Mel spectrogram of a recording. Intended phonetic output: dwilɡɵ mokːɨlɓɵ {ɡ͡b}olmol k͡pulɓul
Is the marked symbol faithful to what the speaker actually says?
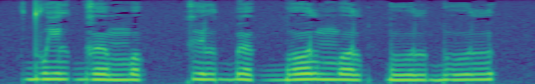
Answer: yes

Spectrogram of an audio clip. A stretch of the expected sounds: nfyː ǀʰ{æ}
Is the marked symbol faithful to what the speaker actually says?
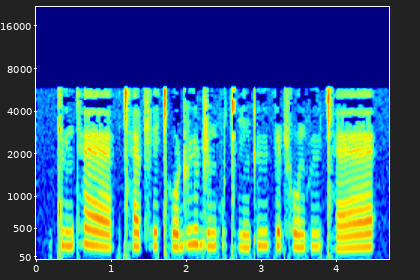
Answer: no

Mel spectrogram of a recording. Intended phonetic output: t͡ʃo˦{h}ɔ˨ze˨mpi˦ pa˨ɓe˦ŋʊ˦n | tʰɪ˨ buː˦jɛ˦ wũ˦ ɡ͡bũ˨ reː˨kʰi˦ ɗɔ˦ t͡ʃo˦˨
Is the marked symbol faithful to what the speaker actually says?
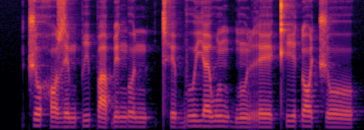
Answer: yes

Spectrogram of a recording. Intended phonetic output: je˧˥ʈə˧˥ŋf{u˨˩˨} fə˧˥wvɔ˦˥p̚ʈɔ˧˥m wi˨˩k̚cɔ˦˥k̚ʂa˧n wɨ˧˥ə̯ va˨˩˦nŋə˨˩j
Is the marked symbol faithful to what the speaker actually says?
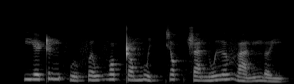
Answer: yes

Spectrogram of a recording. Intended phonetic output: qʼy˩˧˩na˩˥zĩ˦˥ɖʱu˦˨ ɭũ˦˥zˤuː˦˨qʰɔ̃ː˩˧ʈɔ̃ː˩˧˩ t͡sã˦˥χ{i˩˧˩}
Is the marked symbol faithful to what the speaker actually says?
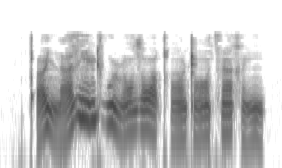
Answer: no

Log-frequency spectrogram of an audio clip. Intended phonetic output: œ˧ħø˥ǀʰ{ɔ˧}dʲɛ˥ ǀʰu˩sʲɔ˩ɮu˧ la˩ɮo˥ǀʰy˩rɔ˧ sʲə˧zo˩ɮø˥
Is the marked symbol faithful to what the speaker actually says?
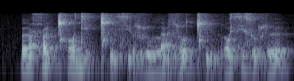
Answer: yes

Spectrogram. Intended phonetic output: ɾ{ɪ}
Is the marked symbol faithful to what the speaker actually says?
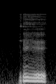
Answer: yes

